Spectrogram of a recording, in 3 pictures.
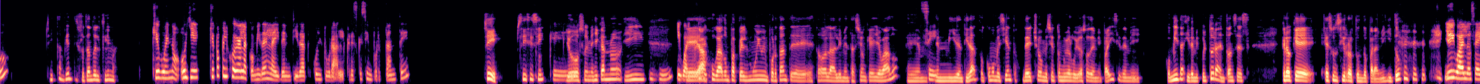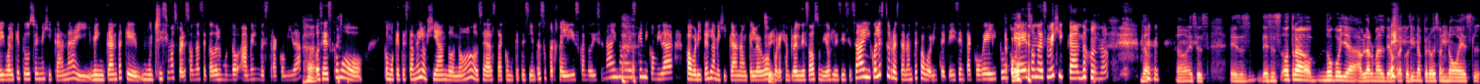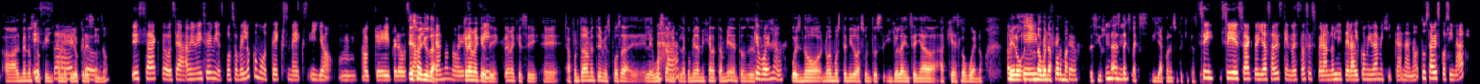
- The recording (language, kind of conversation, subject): Spanish, unstructured, ¿Qué papel juega la comida en la identidad cultural?
- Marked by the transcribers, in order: chuckle; tapping; chuckle; chuckle; laughing while speaking: "Bell"; chuckle; laughing while speaking: "¿no?"; chuckle; chuckle; other background noise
